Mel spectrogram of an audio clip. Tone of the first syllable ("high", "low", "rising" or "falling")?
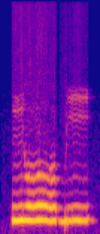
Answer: high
